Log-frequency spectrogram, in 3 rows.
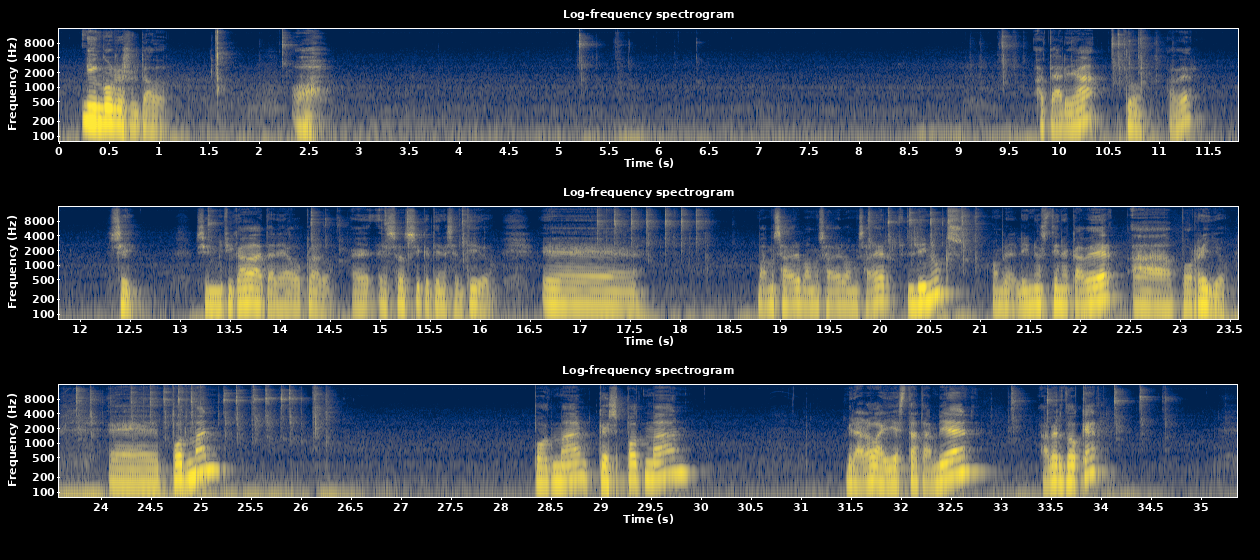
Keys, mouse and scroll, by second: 5.2 ctrl+p, 9.4-11.1 typing, 14.3 ctrl+o, 15.3 ctrl+p, 15.8 BackSpace, 17.2 BackSpace, 17.3 BackSpace, 17.5 BackSpace, 17.6 BackSpace, 19.6-21.2 typing, 23.9 ctrl+p, 24.3-26.5 typing, 33.5 ctrl+p, 34.4 ctrl+w.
